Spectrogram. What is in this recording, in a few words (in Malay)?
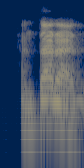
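"hantaran", Malay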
